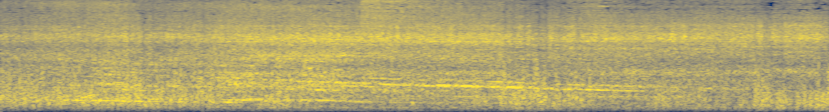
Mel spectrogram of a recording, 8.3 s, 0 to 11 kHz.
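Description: Electric trains running past close by: the wheel and motor noise of an E231-series commuter train going by on the near track, with a freight train moving on the parallel line. Faint whining tones drift slightly lower in pitch over a steady rumble.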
